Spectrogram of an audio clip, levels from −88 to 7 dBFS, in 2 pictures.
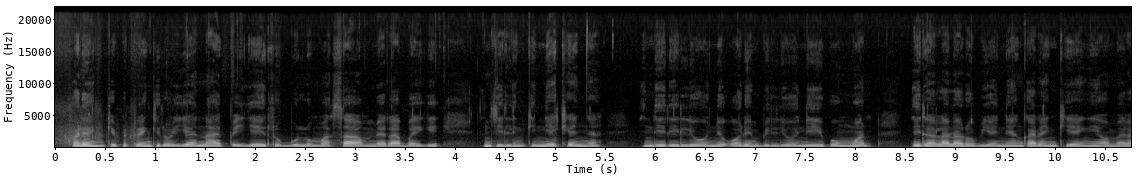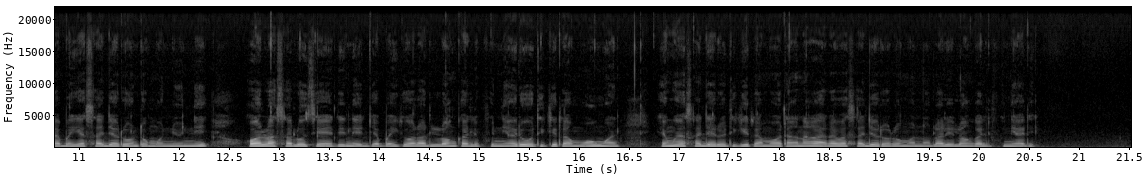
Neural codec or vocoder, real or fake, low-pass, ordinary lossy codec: vocoder, 44.1 kHz, 128 mel bands every 256 samples, BigVGAN v2; fake; none; none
